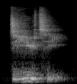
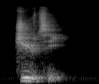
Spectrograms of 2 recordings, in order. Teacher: In Britain, this word can be pronounced with a d sound, duty. But it's also commonly pronounced with a j sound, duty. This change from dir to j is called yod coalescence.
